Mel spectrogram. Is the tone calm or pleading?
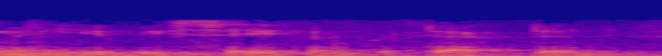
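calm. It is said in a calm, settled tone. The wish is held from a balanced, steady place. "I'm completely in balance, I'm sitting here"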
